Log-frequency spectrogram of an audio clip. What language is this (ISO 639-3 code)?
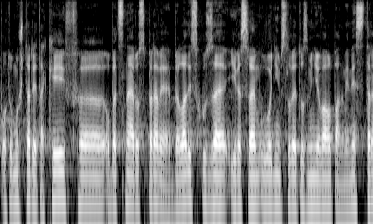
ces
